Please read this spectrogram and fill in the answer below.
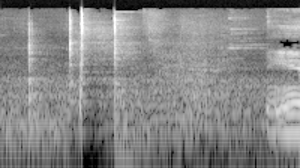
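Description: Chrome paddle latch on a metal storage compartment door clicking as it is worked, with a few sharp metallic clicks in the first half second.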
